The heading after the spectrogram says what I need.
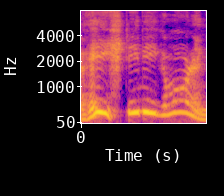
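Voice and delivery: high, bright sing-song hello; high-pitched friendly good morning; cheery greeting. Retold or imitated. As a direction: call out a happy good morning like a fond uncle. Uncle greeting him each morning.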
